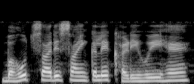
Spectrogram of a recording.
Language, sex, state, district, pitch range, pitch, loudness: Hindi, male, Uttar Pradesh, Shamli, 160-200 Hz, 190 Hz, -14 LUFS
